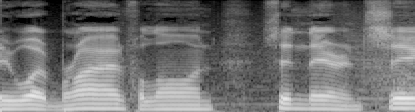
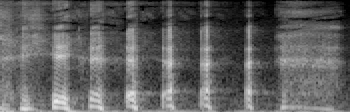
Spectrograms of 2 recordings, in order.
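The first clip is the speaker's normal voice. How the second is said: soft laugh; 4 semitones higher, 4 dB quieter than usual. Real, not acted. Laughs at own yawning.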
